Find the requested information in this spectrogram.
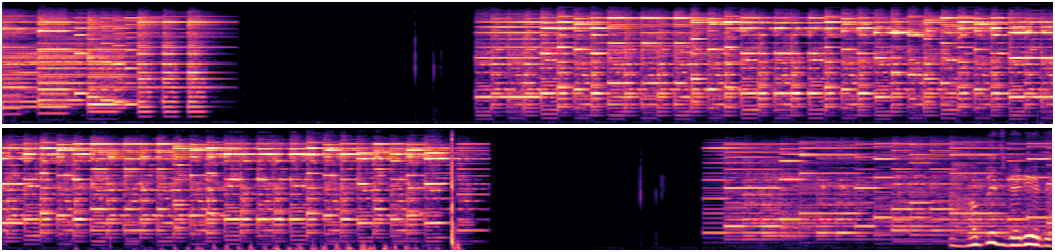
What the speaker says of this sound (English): This phone has a lot of ringtones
